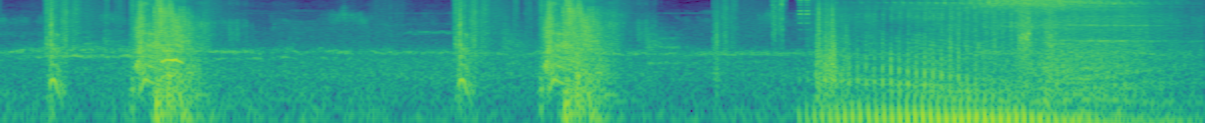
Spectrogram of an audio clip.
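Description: Helicopter in a video game after a Fulton recovery, heard in the last few seconds as a loud, steady rotor chop following scattered gunfire-like thuds and blasts.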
